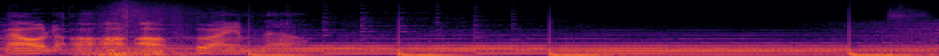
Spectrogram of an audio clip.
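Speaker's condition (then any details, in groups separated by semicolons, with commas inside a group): Down syndrome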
